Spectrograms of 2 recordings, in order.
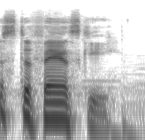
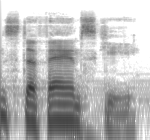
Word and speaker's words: Stefansky: Ste Kevin Stfansky, let me say it right. Kevin Stefansky should be fired.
